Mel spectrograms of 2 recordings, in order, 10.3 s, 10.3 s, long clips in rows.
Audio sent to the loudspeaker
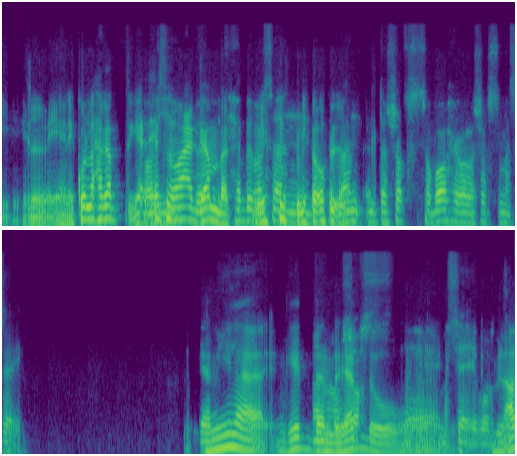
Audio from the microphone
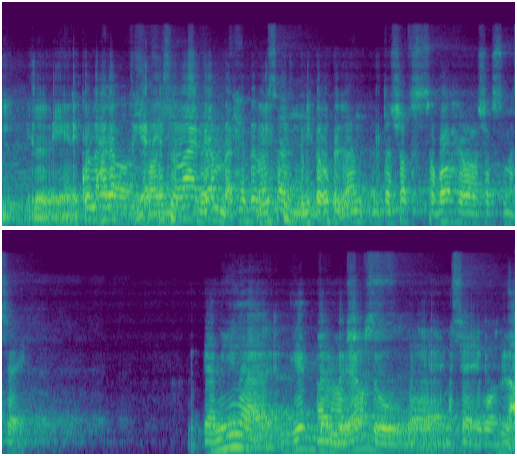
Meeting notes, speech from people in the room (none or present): present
